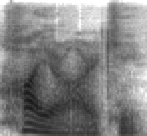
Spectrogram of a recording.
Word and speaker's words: hierarchy: hierarchy تلفظش هم دقت داشته باشید. hierarchy به این شکل.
